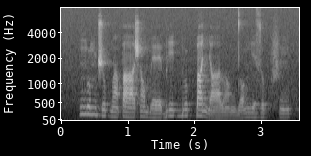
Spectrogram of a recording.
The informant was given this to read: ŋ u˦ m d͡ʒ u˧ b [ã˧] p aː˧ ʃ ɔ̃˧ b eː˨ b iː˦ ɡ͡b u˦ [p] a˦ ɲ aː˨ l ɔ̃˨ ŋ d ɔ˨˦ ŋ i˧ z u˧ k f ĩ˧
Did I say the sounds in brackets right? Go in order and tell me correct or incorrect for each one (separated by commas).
correct, incorrect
